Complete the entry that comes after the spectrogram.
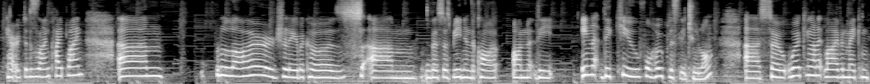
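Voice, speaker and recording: Tired girl streamer w high voice, rambly n giggly, music playing behind her. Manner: rambling, giggly, self-deprecating. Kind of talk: casual livestream chat to viewers. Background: background music.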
